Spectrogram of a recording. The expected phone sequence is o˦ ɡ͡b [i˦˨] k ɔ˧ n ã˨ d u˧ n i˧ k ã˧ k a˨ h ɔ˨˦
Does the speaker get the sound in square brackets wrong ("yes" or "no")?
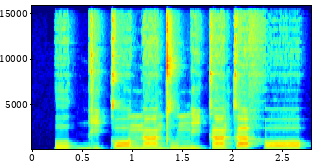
no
